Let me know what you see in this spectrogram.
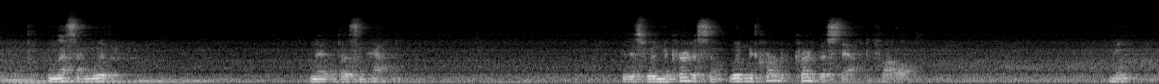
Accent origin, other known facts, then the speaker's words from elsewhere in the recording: Indiana, United States; I was raised in Indiana, Indiana has more Ku Klux Klan members per capita than any state north of the Mason-Dixon line.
